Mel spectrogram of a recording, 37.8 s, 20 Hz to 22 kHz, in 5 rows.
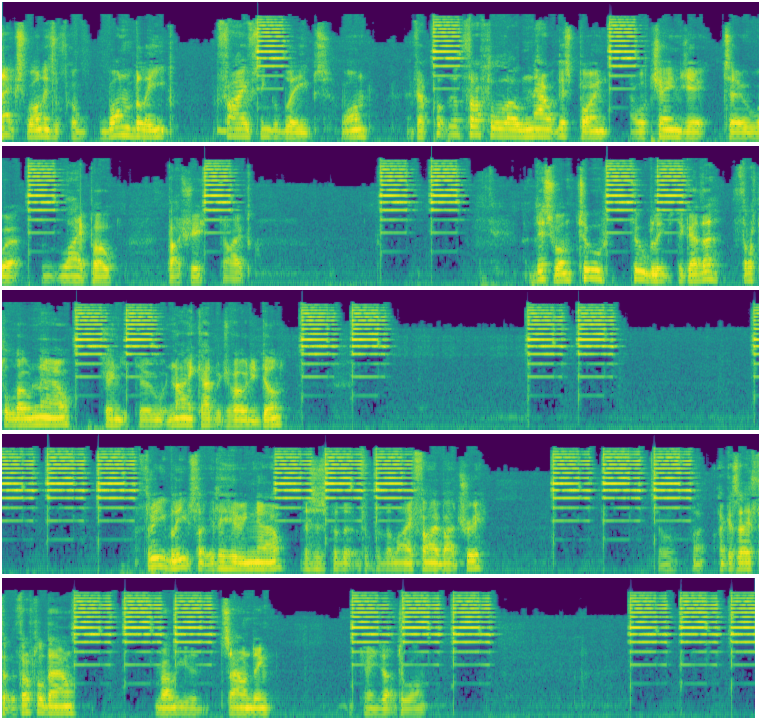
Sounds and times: Speech: 0.0 - 10.1, 12.8 - 18.0, 24.1 - 27.6, 29.6 - 31.0, 31.8 - 33.0, 33.8 - 34.6.

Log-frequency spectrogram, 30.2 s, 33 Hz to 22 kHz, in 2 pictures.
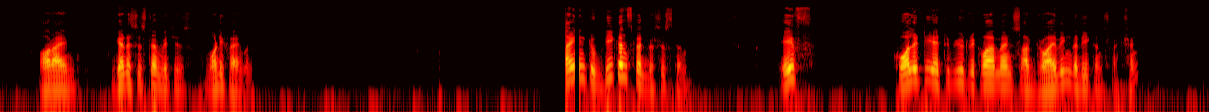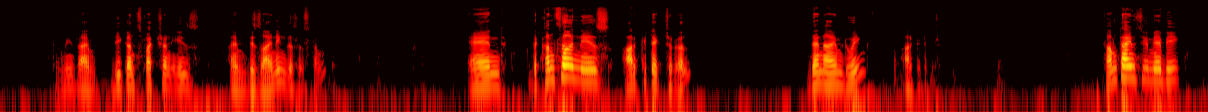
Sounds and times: Speech: 0.5 - 3.2, 7.1 - 8.6, 9.8 - 10.2, 11.2 - 14.3, 15.8 - 19.2, 21.0 - 23.8, 25.2 - 26.9, 28.9 - 29.9.

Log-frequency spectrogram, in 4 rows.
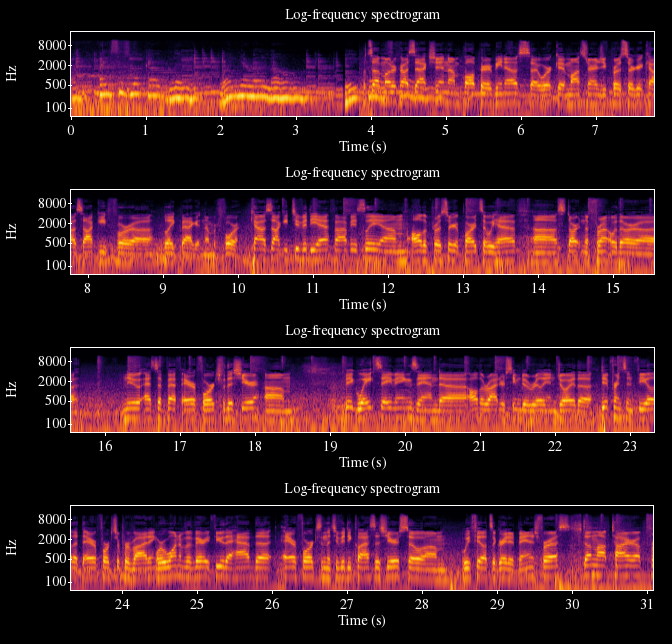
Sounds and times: Music: 0.0 - 8.2, 10.0 - 31.0
Speech: 3.7 - 18.6, 19.2 - 31.0.

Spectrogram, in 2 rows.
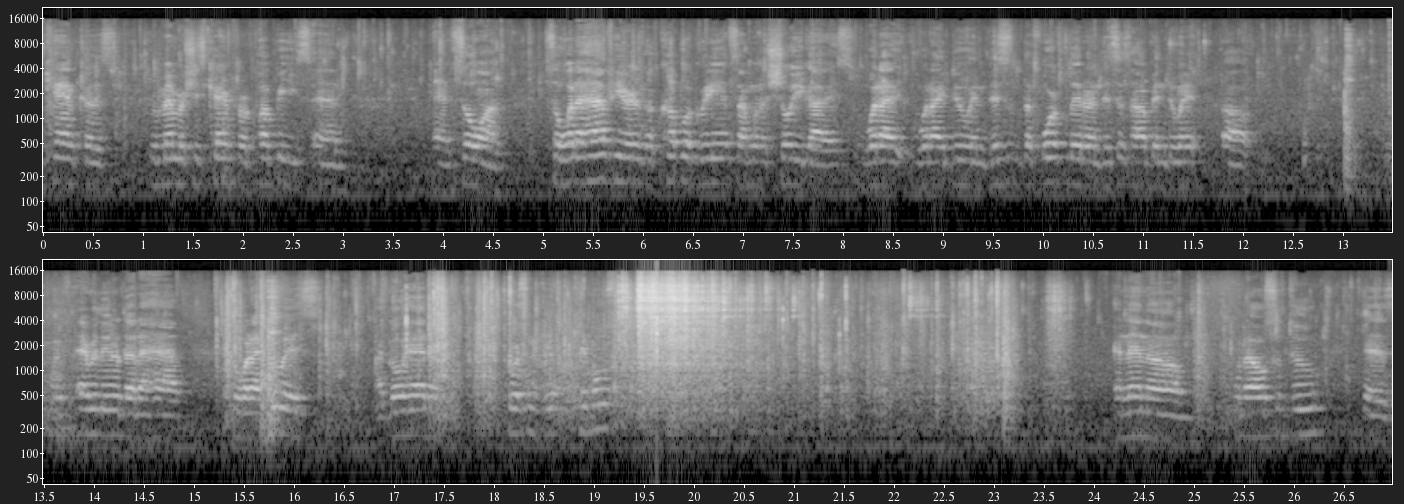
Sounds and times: Speech: 0.0 - 3.1, 3.9 - 12.2, 13.6 - 19.4, 24.2 - 26.9.

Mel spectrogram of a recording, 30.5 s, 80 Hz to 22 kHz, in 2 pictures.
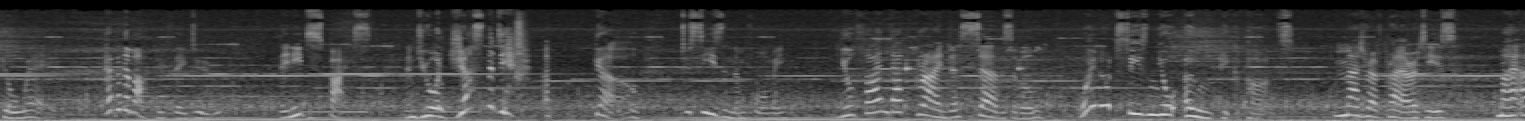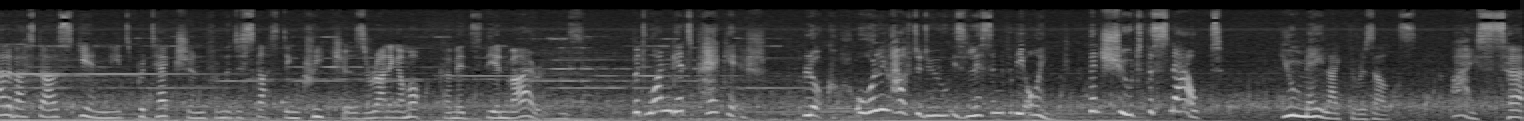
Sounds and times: Music: 0.0 - 26.8
Speech: 0.0 - 27.5, 28.1 - 30.4.

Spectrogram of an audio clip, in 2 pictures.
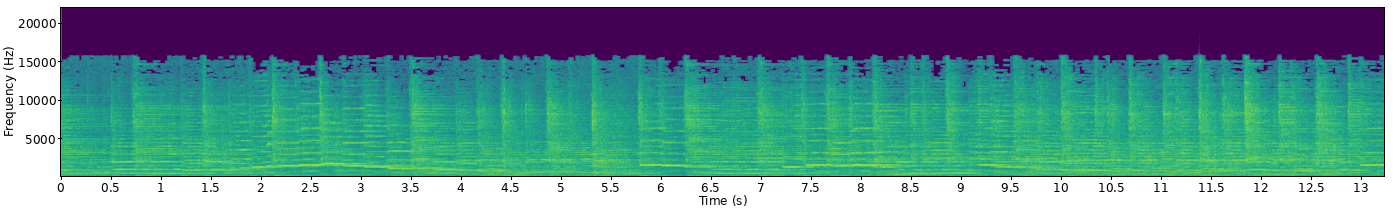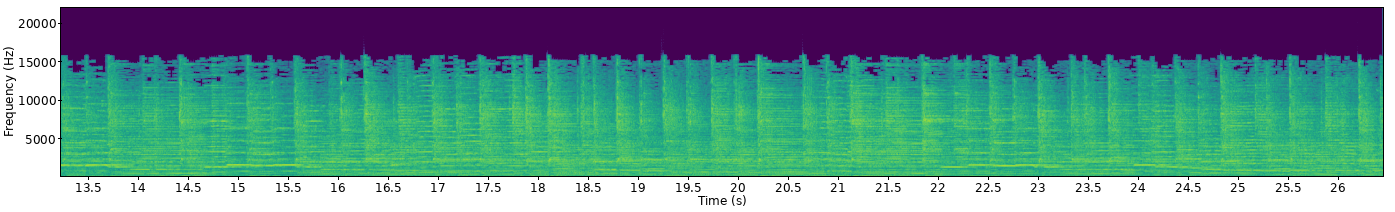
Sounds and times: Guitar: 0.0 - 26.4
Violin, fiddle: 0.0 - 26.4.

